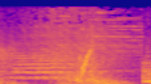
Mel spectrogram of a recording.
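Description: A buzzing bee, a short insect drone that rises in pitch, alone and fairly close, ending with a brief low thump.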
